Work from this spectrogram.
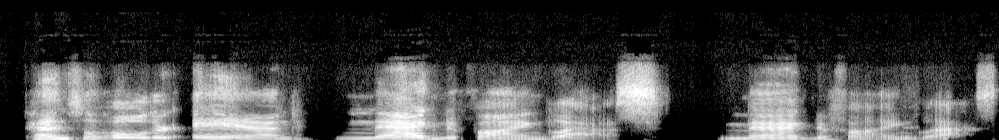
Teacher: all of these have that special compound first word stress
